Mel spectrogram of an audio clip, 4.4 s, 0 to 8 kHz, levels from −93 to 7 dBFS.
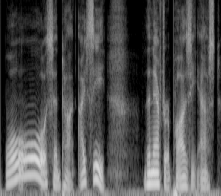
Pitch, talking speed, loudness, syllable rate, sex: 125 Hz, 150 wpm, -17 LUFS, 4.3 syllables/s, male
